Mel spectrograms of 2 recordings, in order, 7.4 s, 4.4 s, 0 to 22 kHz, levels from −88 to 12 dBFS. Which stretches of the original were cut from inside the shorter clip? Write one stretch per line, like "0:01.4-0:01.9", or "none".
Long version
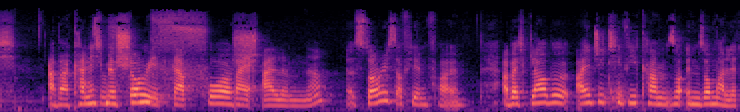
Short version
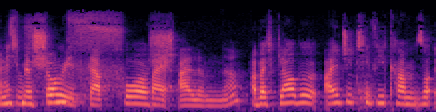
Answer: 0:03.3-0:05.0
